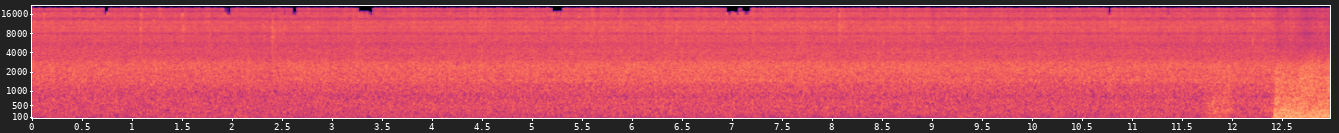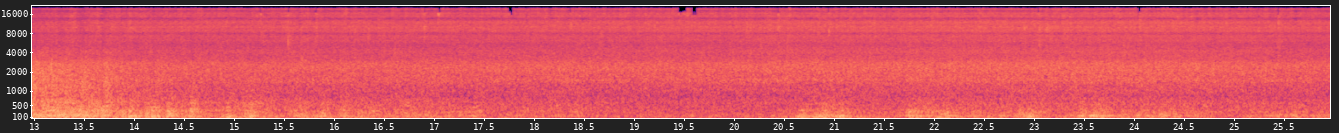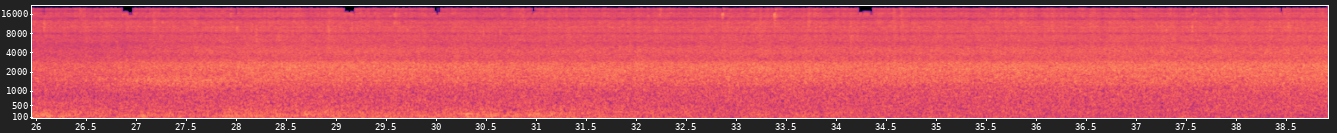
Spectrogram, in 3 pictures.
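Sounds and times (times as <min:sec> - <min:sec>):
steady rain: 0:00.0 - 0:38.9
thunder rumbling: 0:11.7 - 0:35.5.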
